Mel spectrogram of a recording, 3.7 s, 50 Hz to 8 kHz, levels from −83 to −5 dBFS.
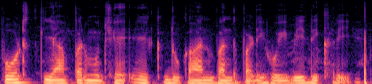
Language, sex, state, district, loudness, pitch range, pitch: Hindi, male, Himachal Pradesh, Shimla, -20 LUFS, 95-105 Hz, 100 Hz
